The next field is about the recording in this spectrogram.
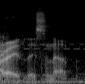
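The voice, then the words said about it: Different, more intimidating voice. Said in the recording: “You're doing a different voice. It was much more intimidating.”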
